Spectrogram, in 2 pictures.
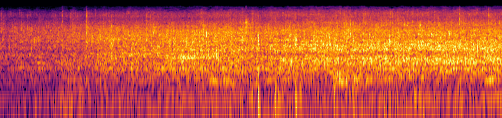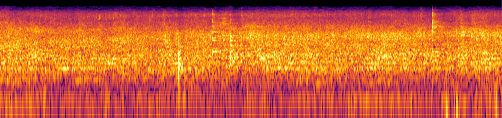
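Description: Fried chicken pieces sizzling in hot oil in a kadai with sautéed onion and capsicum, stirred with a steel spatula. The sizzle builds over the first two seconds and then holds steady, with a few light clicks of the spatula against the pan.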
